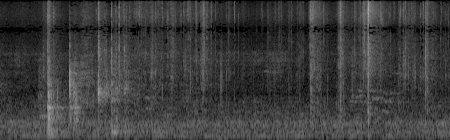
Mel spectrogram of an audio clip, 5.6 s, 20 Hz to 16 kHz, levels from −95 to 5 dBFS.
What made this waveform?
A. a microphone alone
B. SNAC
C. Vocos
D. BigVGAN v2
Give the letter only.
A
